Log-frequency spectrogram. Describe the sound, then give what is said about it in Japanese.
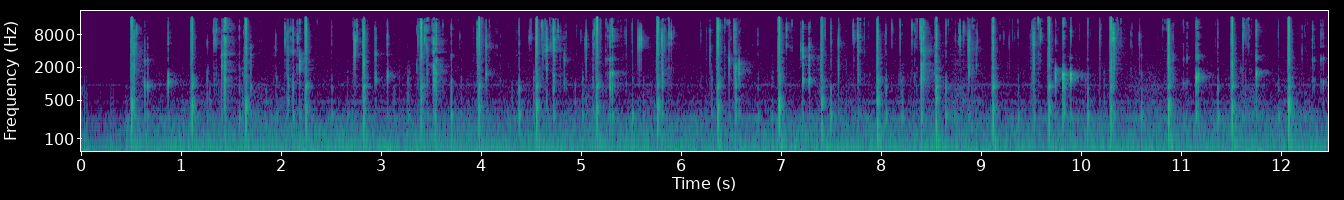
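Someone chewing and eating food, with many sharp crunching bites and wet mastication sounds in an irregular, steady stream, fairly quiet and without talk. “おいしいな。生きてる間に食べたかったな。”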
